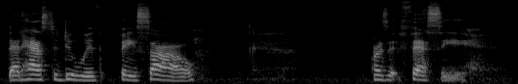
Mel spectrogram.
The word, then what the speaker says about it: Fessy: There's some tension between Haley and Caitlyn that has to do with Faisal, or is it Fessy? Fessy is how you pronounce his name.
